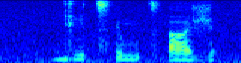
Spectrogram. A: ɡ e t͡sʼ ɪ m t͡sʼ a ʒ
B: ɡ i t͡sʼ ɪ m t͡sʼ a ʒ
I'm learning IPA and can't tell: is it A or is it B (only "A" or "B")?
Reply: B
